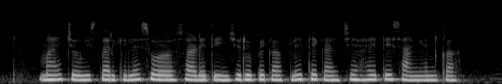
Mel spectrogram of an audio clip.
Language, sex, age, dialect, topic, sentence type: Marathi, female, 41-45, Varhadi, banking, question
